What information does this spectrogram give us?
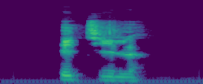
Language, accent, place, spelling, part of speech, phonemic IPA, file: French, France, Lyon, éthyle, noun, /e.til/, LL-Q150 (fra)-éthyle.wav
- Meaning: ethyl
